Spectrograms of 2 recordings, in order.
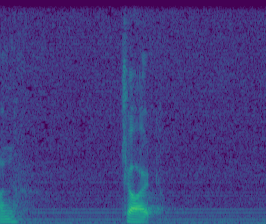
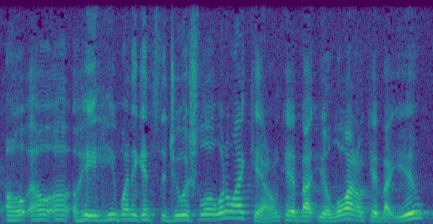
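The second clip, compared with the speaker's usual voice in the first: higher, mocking shrug of a voice; scornful Pilate; 5 semitones higher than usual. Pilate brushing off the accusers, higher and scornful. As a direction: wave it off like you couldn't care less.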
